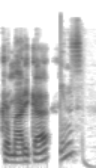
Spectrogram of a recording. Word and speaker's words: Chromatica: There's also like a famous clip of her talking to Lady Gaga, interviewing her about Chromatica.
